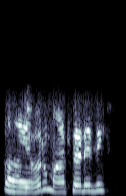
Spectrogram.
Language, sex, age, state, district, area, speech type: Telugu, male, 18-30, Telangana, Warangal, rural, conversation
